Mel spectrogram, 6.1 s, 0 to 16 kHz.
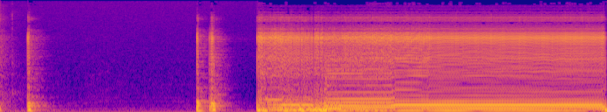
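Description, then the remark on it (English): Two short stabs of guitar through a heavily gated distortion pedal using a gas-filled tube, then a sustained, buzzing wall of fuzzy distorted guitar chords ringing loud, cutting off abruptly at the end. “And one of the side effects of the way it works, which is unlike any other distortion pedal, is that it seems like there's like 100 gates in different frequency bandwidths.”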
